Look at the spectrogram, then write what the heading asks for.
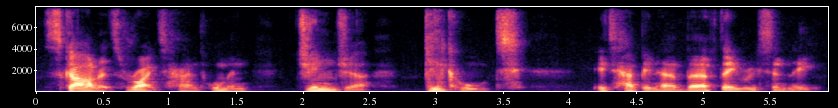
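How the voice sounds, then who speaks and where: A man's voice: on the low side, measured pace, fairly bright tone, husky, exaggerated voice. A man playing an eccentric, chatty time-traveller who narrates his own adventures in an audio story with theatrical, fond asides. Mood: whimsical, chatty.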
